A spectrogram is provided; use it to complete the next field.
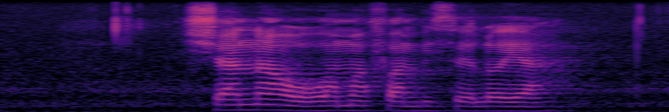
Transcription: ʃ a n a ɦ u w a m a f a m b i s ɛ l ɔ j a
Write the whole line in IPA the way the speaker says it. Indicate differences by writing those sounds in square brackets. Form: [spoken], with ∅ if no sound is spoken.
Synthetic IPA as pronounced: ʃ a n a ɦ [ɔ] w a m a f a m b i s ɛ l ɔ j a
